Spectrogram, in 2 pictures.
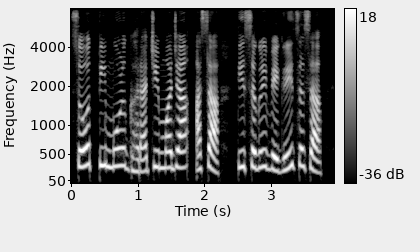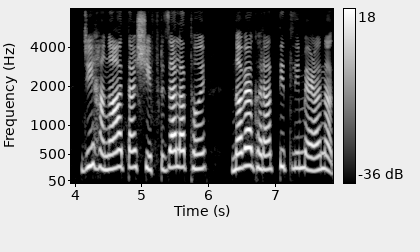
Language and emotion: Goan Konkani, neutral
